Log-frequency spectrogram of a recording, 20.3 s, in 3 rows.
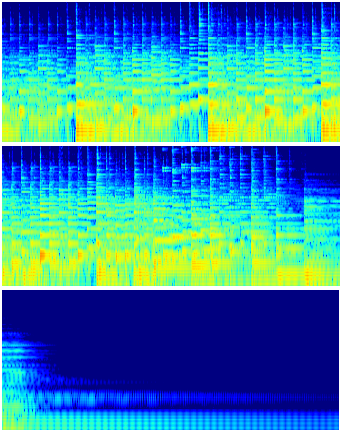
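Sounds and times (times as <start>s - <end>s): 
relaxing waltz music for elevators: 0.0s - 14.0s.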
